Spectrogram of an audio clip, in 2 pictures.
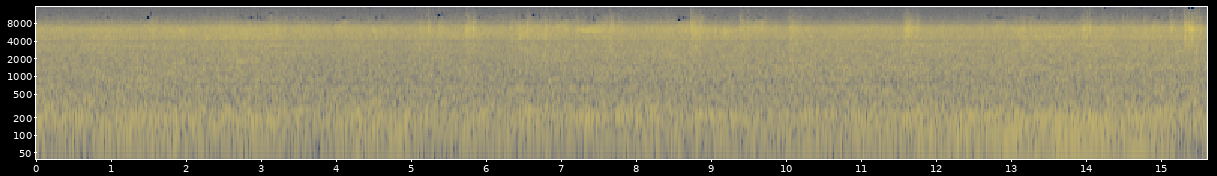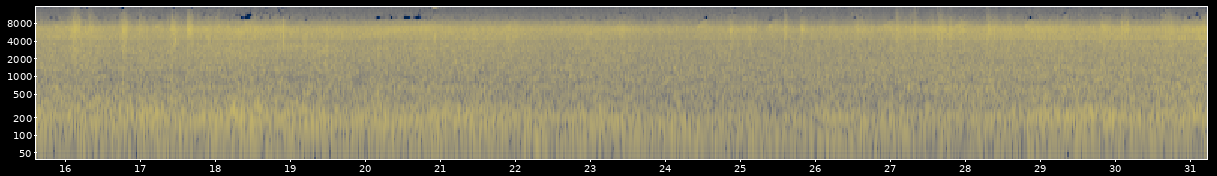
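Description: Steady low rumbling background noise, even throughout, with no distinct calls or knocks standing out.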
